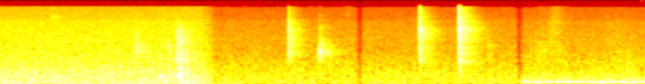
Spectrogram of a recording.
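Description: A few faint, sharp clicks and taps of small objects being handled while hair is tied up into a ponytail, over quiet room tone; a low steady hum comes in near the end.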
